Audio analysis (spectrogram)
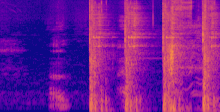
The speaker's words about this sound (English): Is that a knock at the cabin?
